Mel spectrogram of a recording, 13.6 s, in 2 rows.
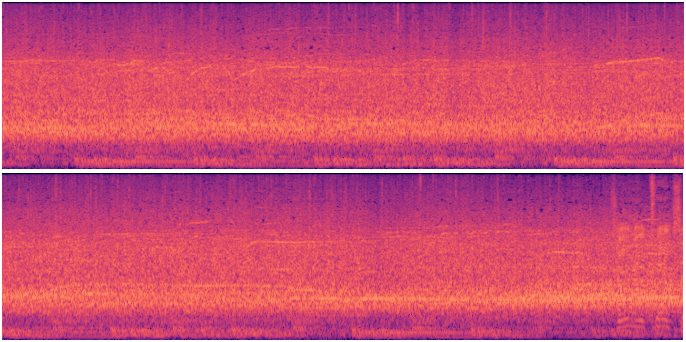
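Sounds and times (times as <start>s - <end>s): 
baseball stadium crowd cheering and applauding in standing ovation: 0.0s - 13.6s.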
